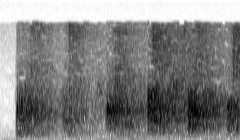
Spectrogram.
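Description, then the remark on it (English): Footsteps walk along a street in a steady rhythm, about five firm steps, with no voices. “Imagine walking down the street and hearing footsteps behind you.”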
